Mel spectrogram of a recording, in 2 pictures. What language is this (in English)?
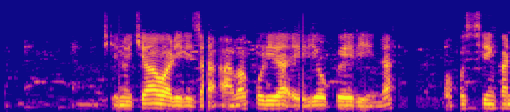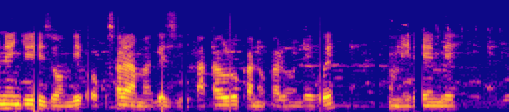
Ganda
